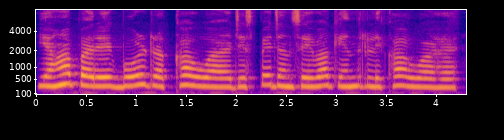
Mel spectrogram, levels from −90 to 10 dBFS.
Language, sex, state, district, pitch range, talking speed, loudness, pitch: Hindi, female, Uttar Pradesh, Lalitpur, 275-305 Hz, 210 wpm, -18 LUFS, 285 Hz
